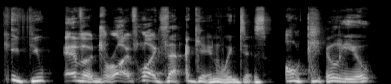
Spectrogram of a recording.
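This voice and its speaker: A man voicing a wiry, sharp-tongued, queasy spaceship mechanic in a sci-fi audio story. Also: medium pitch, measured pace, breathy edge, pitched above the performer's own voice. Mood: queasy, threatening.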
